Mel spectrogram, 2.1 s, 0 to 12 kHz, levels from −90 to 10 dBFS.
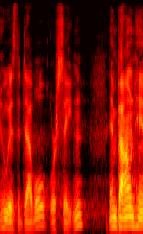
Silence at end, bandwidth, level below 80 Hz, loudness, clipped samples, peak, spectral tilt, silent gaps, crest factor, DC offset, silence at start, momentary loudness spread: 0 s; 11.5 kHz; -68 dBFS; -28 LUFS; under 0.1%; -4 dBFS; -5.5 dB/octave; none; 24 dB; under 0.1%; 0 s; 16 LU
